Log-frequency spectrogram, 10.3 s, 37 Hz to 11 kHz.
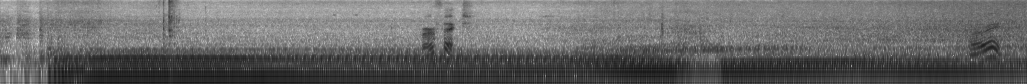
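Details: Nissan 240SX S13 SR20DET turbo after oil change and primed cranking, coil packs plugged back in: cranks and catches in half a second, settles to a steady idle, revs cleanly and drops back evenly; healthy start, no rattles.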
